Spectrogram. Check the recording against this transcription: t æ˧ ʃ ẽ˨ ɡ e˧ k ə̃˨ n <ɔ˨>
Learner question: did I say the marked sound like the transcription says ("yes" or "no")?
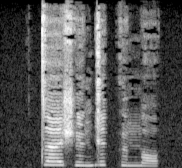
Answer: yes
